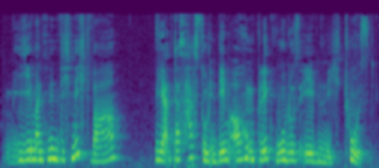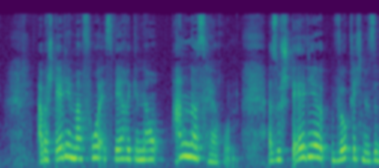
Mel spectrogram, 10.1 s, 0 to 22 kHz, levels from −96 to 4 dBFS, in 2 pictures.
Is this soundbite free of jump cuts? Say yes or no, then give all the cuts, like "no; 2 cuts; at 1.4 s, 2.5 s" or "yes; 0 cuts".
no; 1 cut; at 2.8 s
